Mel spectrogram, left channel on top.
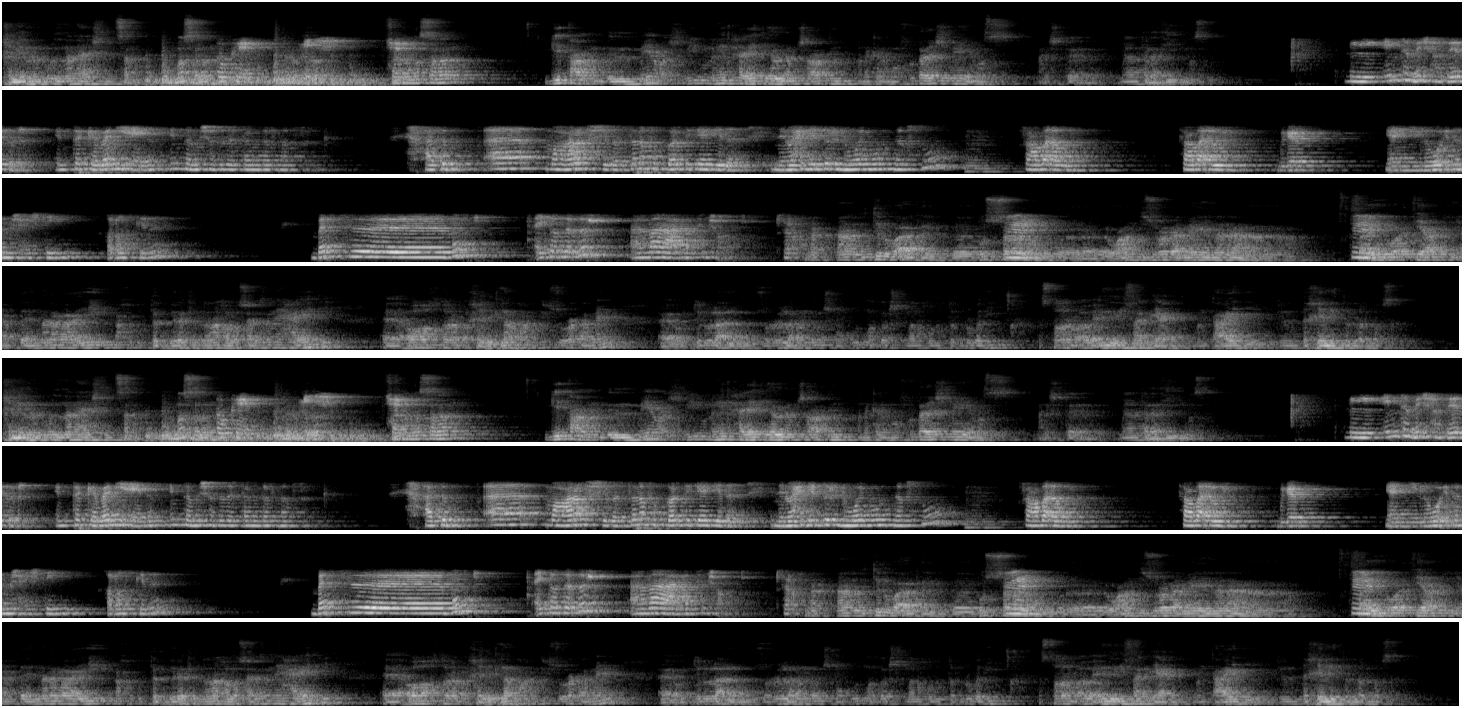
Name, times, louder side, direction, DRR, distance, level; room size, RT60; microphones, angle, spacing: voice 1, 0.0-1.4 1.7-2.2 2.8-3.2 3.8-4.6 5.4-10.0 10.3-12.0 24.2-24.4 37.2-42.1 42.7-47.1 47.6-57.7, right 1 dB, 10° right, -4 dB, 1.3 m, -28 dB
sound 1, 1.2-3.8, equal, 20° left, 3.1 m, -28 dB
voice 2, 2.1-2.5 3.0-3.3 3.8-4.1 13.4-14.8 15.1-17.7 18.6-24.0 24.8-25.4 26.4-26.9 27.3-27.7 28.4-29.9 30.2-30.8 32.3-33.9 34.5-35.2 35.5-36.4 36.9-37.2 39.2-39.5 42.7-43.0, right 1 dB, 40° right, -2 dB, 1.9 m, -21 dB
12.5 x 12.0 x 3.1 m, 1.2 s
head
